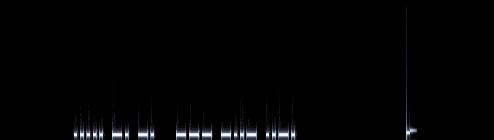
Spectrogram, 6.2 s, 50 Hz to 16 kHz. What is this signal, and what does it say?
Morse code, heard as a keyed tone, about 32 wpm, 700 Hz. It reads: 5NN OXF
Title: Ontario QSO Party Exchange 30wpm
